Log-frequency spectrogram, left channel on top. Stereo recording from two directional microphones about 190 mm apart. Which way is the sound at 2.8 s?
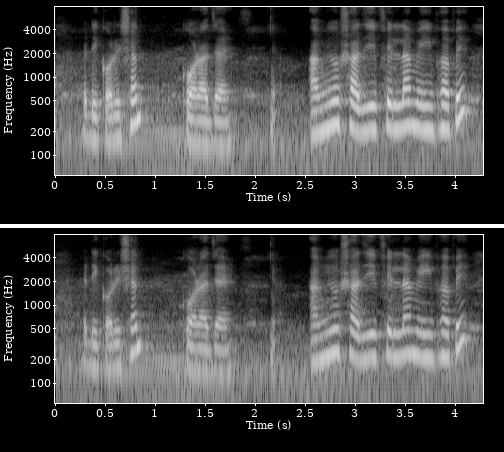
5° left (ahead or behind).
